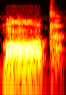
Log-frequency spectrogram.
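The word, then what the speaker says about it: mbád: And if I say our sailboat, it's yet another change to our mod shoal.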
